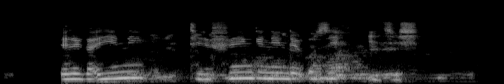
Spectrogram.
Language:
Kinyarwanda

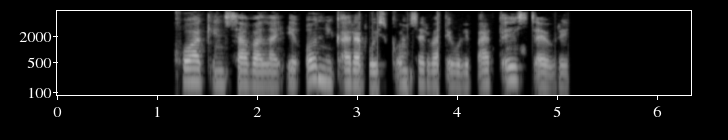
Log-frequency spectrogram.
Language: Georgian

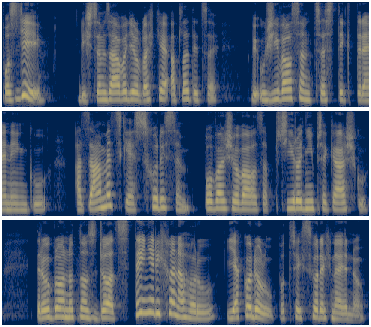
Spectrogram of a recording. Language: Czech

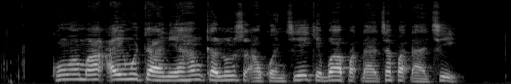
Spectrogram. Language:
Hausa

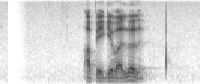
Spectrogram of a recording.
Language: Sinhala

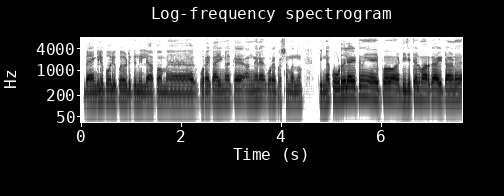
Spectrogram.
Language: Malayalam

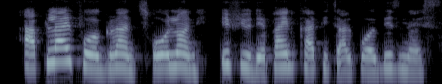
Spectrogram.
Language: Nigerian Pidgin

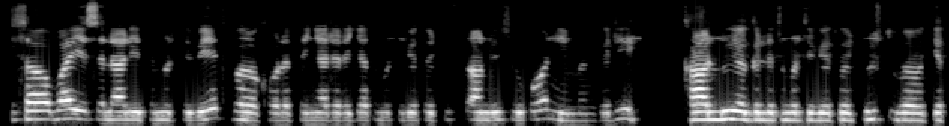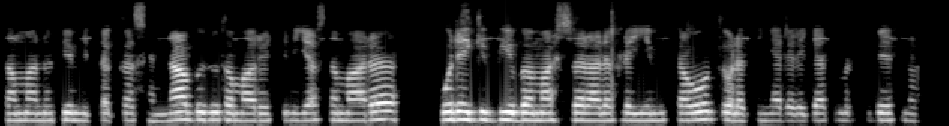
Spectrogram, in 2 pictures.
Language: Amharic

